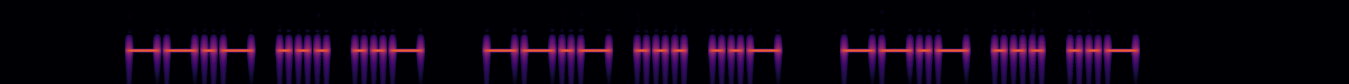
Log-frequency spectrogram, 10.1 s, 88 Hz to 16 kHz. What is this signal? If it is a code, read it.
Morse code, heard as a keyed tone, about 17 wpm, 700 Hz. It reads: QSU QSU QSU
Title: Q-Codes Repeated 3x 17wpm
